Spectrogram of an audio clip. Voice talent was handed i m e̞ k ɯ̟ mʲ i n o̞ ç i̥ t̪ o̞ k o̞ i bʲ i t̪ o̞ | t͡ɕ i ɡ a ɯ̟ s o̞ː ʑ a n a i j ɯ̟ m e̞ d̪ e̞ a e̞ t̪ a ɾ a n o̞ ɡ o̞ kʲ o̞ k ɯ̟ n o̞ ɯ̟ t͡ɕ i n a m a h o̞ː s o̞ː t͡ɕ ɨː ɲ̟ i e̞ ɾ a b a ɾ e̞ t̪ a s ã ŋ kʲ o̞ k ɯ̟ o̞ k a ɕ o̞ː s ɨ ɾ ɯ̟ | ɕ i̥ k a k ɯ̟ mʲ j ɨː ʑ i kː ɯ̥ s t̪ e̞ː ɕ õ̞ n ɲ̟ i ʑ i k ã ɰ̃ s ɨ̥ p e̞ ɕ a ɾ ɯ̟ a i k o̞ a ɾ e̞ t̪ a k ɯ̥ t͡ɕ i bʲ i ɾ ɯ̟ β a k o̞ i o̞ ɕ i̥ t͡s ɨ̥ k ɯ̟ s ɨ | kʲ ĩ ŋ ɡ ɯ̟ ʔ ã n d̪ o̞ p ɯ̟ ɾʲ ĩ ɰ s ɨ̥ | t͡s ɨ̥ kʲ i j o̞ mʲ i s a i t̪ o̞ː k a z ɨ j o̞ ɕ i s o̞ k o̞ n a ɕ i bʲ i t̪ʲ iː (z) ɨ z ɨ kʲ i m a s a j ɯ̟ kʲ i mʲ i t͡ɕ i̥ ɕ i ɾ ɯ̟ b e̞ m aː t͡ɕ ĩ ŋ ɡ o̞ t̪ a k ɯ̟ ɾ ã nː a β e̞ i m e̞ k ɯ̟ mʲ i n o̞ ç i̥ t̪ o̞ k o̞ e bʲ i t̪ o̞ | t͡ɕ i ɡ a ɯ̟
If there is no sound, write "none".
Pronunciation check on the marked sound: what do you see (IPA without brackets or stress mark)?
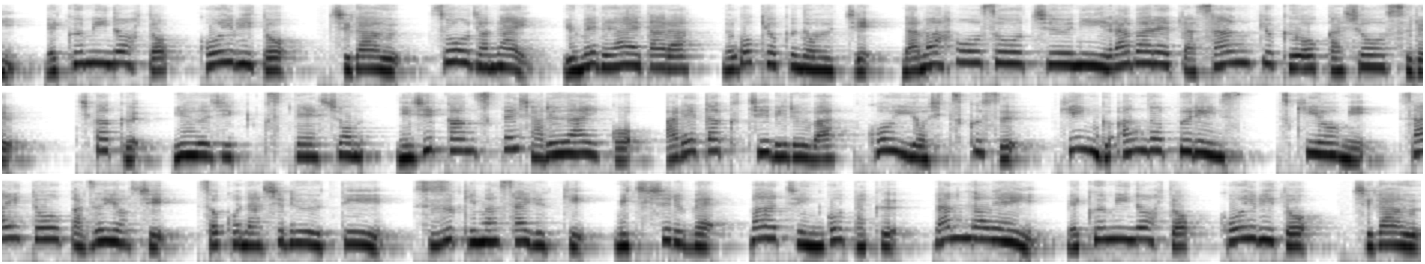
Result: s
